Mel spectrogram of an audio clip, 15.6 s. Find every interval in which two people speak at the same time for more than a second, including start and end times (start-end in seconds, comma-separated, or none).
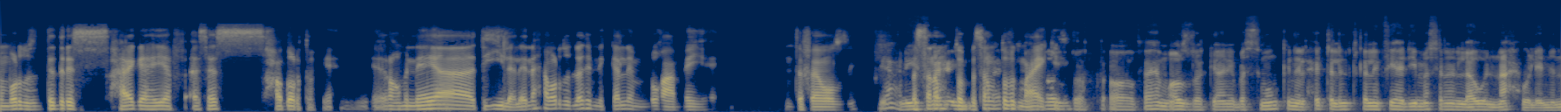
9.1-10.7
